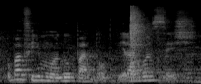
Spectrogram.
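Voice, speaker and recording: A woman with a head cold, ranting loudly on a live stream, teasing and scolding. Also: on the low side, fast, gravelly, reverberant. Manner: talks loudly, teasing and scolding, often laughing. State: head cold, blocked ears. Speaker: live streamer and gossip commentator. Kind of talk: casual live-stream rant.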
